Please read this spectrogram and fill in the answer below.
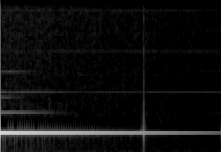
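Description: A single high, bell-like chime sound effect rings out and fades away steadily, as a notification-bell ding does. A faint tick comes about one and a half seconds in.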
